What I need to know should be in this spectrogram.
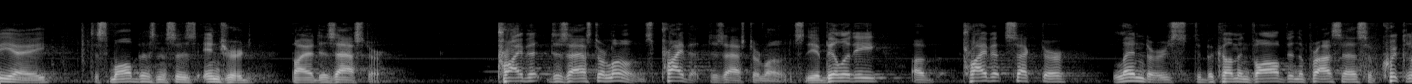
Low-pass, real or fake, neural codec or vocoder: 7.2 kHz; real; none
